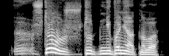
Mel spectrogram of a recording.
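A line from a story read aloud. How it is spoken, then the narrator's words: Grumbling. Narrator (Russian): пробурчал Вилли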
